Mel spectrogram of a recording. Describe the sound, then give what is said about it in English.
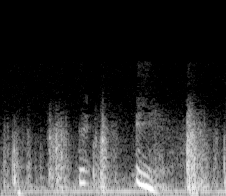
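Knocks and bumps of a window being opened, several light thuds followed by a louder scraping burst and a final thump. “Will you help me open this window?”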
